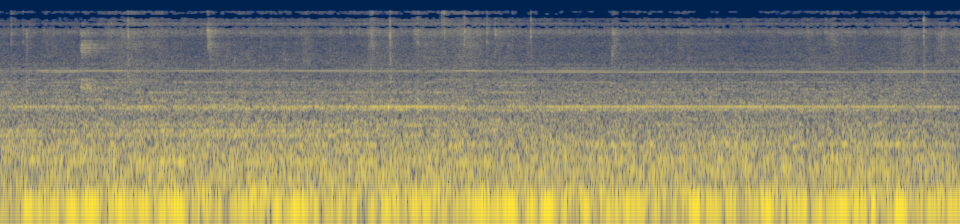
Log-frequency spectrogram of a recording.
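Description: Coin-operated laundromat tumble dryer running with its drum turning: a steady low rumble with a thin, constant whine over it.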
